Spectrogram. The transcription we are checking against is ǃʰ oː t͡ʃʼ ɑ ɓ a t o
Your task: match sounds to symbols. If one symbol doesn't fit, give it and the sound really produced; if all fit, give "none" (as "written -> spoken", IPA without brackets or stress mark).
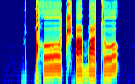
a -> ɑ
